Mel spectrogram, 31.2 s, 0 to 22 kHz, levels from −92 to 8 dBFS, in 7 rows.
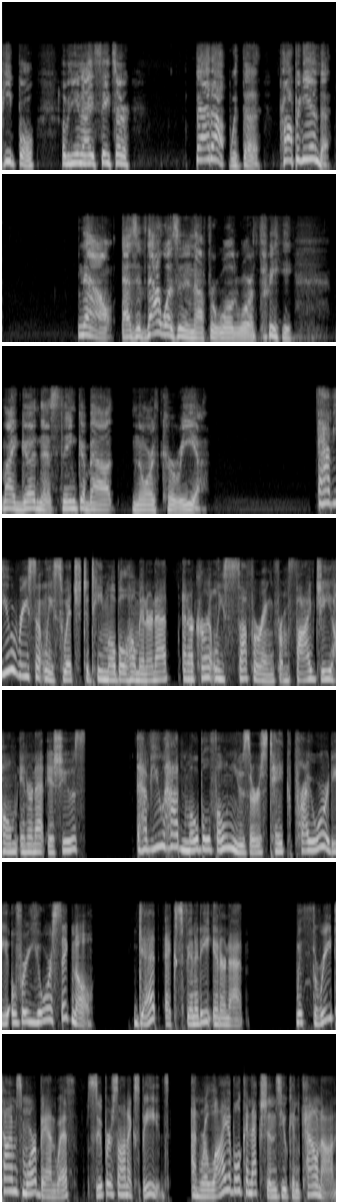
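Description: Gain pumping runs through the whole clip. The background swells by about 5 dB in each pause, then ducks under every loud syllable. The likely cause is input gain set too high, with a fast limiter clamping each peak. Loud and soft passages sit squashed together.

Bit errors on an ADPCM link strike at 15.86 to 15.91 s and again at 28.45 to 28.51 s. Each is a short pop with a rough, gritty tail and a brief level jump. Flipped bits throw off the decoder's step size and predictor, so the damage rings on for tens of milliseconds. The wideband G.722 sound around these bursts stays clear up to about 7 kHz.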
